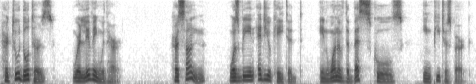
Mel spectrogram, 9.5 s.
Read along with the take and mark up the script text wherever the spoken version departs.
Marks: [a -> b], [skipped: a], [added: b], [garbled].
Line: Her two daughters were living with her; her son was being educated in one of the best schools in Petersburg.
Her two daughters were living with her; her son was being educated in one of the best schools in Petersburg.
